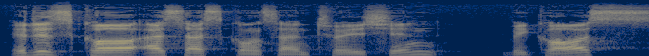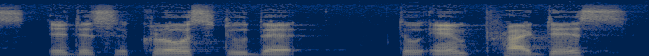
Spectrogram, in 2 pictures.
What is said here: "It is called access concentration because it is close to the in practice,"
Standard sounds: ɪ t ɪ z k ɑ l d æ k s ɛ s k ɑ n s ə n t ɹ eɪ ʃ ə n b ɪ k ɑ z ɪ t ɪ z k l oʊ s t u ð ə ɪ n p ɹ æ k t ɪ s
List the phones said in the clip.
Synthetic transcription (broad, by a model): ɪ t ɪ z k ɑ l d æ s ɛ s k ɑ n s ə n t ɹ eɪ ʃ ə n b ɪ k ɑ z ɪ t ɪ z k l oʊ s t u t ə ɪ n p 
